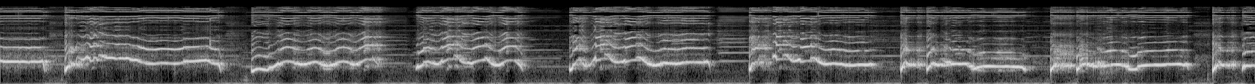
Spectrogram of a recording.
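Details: A male Shetland Sheepdog howls along to the Coronation Street credits music in long, wavering, tuneful notes with brief pauses between.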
